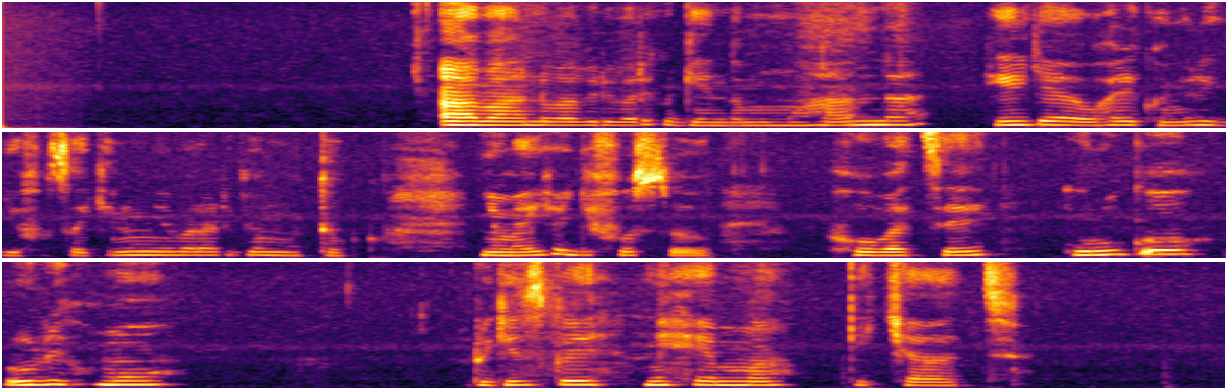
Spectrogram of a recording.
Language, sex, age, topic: Kinyarwanda, female, 18-24, government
